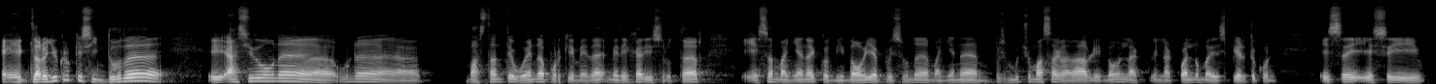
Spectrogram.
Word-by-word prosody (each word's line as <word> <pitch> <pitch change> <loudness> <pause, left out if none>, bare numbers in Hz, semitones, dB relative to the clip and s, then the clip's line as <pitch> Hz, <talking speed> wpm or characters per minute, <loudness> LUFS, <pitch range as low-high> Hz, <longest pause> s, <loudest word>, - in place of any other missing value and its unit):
Eh, 110 +1 +2
claro, 120 +2 +8
yo 170 - +3
creo 205 +1 -4
que 190 - +1
sin 110 - -3
duda, 155 +5 +6 0.4
eh, 115 +1 +3
ha 115 - +7
sido 150 +6 0
una 140 -9 +3
una 105 -7 -2 0.4
bastante 120 0 -2
buena 105 +5 +2
porque 110 -2 -5
me 95 0 -5
da 110 +3 0
me 105 -2 -4
deja 110 +2 0
disfrutar 105 -2 -1 0.3
esa 100 +5 -3
mañana 105 -1 -2
con 110 - -5
mi 95 - -7
novia, 105 +4 +2
pues 105 -2 -9
una 105 +1 -2
mañana, 100 +2 -3
pues 100 -2 -15
mucho 115 +2 -10
más 115 0 -1
agradable, 95 0 0
¿no? 115 +5 -3
En 115 - -8
la - - -4
en 105 -2 -12
la 90 - -6
cual 105 - -2
no 115 - -5
me 105 -2 -2
despierto 95 - -4
con - - -9 0.4
ese 110 0 -1
ese 105 -2 -2
110 Hz, 185 wpm, -23 LUFS, 100-120 Hz, 0.4 s, claro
